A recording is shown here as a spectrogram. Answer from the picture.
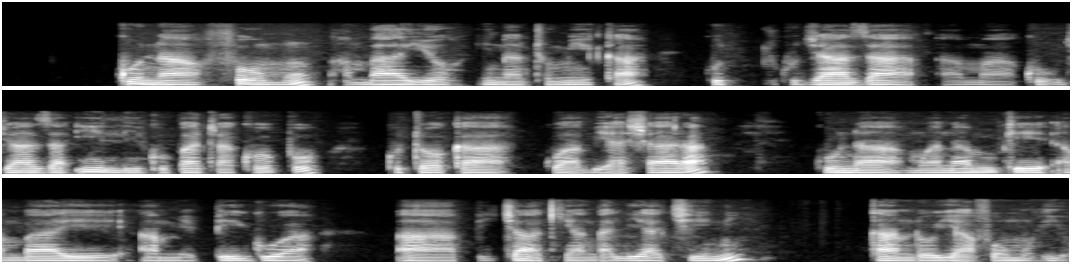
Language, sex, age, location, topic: Swahili, male, 18-24, Nakuru, finance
